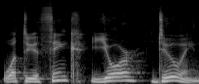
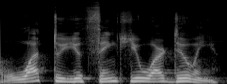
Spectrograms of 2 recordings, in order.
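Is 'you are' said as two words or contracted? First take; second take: contracted; two words. First: 'You are' is run together into 'you're'. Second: 'You are' is said as two full words. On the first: "Dá pra falar o you com ar, ficar you're" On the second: "Bem longa"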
